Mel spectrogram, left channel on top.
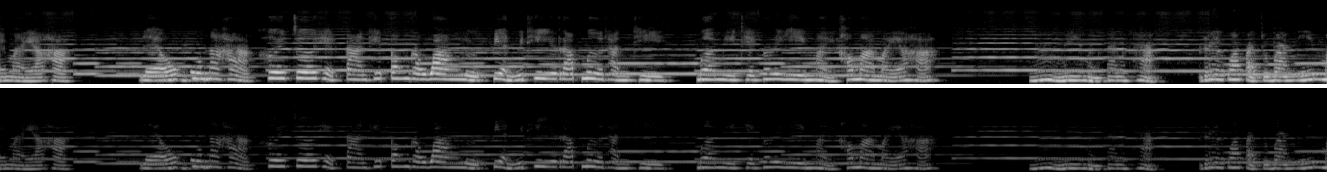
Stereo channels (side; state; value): right; quieter; 18.9 dB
